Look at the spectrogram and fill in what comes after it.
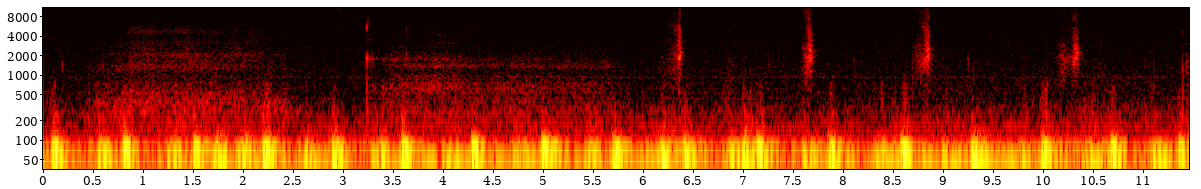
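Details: ASMR medical roleplay of a woman's normal heartbeat, heard with breathing sounds and whispers, intended to be relaxing and listened to on headphones.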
